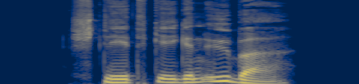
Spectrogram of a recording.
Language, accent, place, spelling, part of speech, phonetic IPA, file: German, Germany, Berlin, steht gegenüber, verb, [ˌʃteːt ɡeːɡn̩ˈʔyːbɐ], De-steht gegenüber.ogg
- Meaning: inflection of gegenüberstehen: 1. third-person singular present 2. second-person plural present 3. plural imperative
